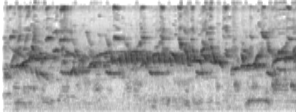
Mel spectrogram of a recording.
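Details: Male white-rumped shama singing during a practice simulation of a songbird contest: sustained, dense run of bright whistled and chattering phrases, with overlapping calls from other birds throughout.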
